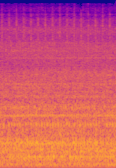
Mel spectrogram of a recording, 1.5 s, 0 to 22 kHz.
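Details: 1987 Pontiac Trans Am GTA with 700R4 transmission, warm idle after an under-hood safety check: smooth, even low rumble with no knocks or misses. Healthy engine, no burnt-oil smell or leaks; only a cracked radiator core support mount.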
